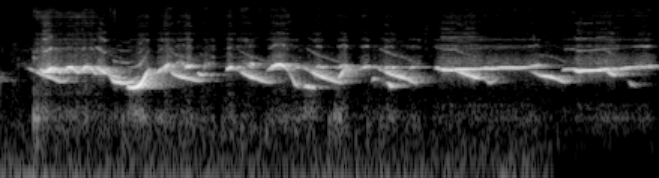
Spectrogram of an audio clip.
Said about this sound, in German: Als er unter einem Baum saß, merkte er auf einmal, dass die Vögel ganz aufgeregt zwitscherten.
